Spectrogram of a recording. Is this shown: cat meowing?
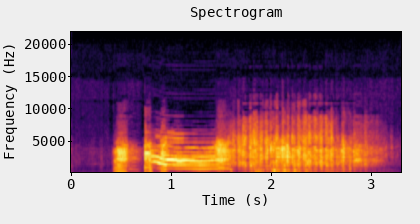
yes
